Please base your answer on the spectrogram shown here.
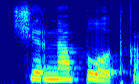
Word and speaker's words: черноплодка: So the first letter O doesn't have an accent. I pronounce it like A. Again, черноплодка. The first letter E, I pronounce like E because it also have an accent. Doesn't have an accent. Черноплодка. But the third vowel is O is stressed. That's why I pronounce very good O.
